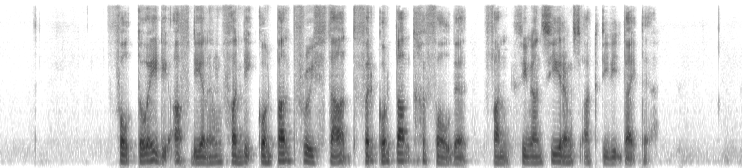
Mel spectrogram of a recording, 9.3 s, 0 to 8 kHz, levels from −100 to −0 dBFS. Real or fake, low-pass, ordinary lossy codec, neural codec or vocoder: fake; 7.2 kHz; MP3, 64 kbps; codec, 24 kHz, 0.9 kbps, WavTokenizer, small release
